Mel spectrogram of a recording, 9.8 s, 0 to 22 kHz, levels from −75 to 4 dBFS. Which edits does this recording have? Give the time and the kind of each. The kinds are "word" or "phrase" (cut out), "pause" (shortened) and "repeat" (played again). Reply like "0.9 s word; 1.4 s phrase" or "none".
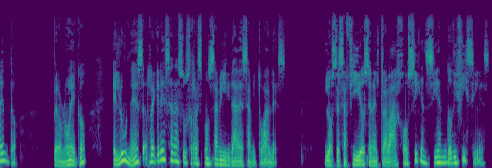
none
